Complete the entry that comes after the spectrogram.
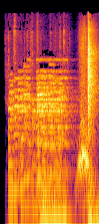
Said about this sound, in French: C'est le moment de la claque.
